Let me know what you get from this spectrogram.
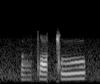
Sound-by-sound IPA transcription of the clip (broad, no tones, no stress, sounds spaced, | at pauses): o̤ tˤ o ǀ o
